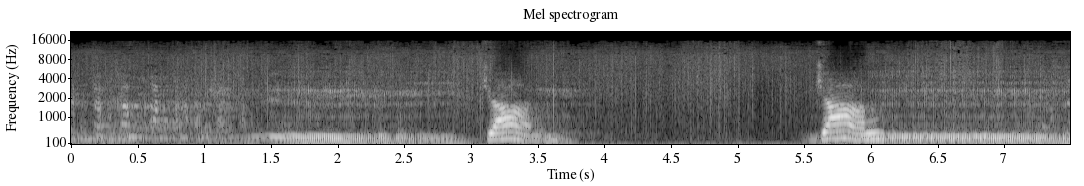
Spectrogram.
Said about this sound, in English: …, turn over on your side. You're snoring hideously.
